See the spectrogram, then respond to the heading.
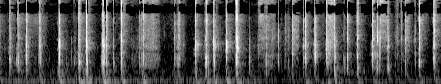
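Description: A small red cardboard cleanser box is held in both hands while fingernails tap and scratch along its sides and edges. The result is a rapid run of many short, dry, bright clicks with very little low end, interspersed with brief soft scratching hiss.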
